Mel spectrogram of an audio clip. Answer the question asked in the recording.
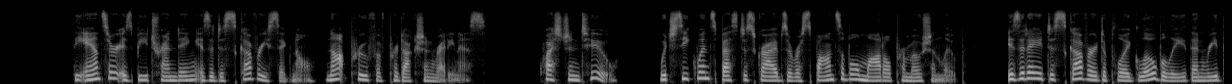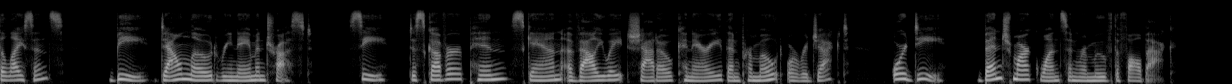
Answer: The answer is C, a staged promotion loop limits risk and produces evidence before production traffic.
